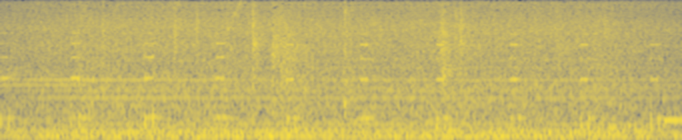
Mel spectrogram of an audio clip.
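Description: A hospital infusion pump gives a regular series of short, mid-pitched beeps at a steady pace over a constant noisy background hum.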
